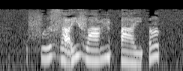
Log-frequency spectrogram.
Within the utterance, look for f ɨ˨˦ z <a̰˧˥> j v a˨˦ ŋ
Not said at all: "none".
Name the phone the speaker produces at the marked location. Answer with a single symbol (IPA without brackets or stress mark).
a̰˧˥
